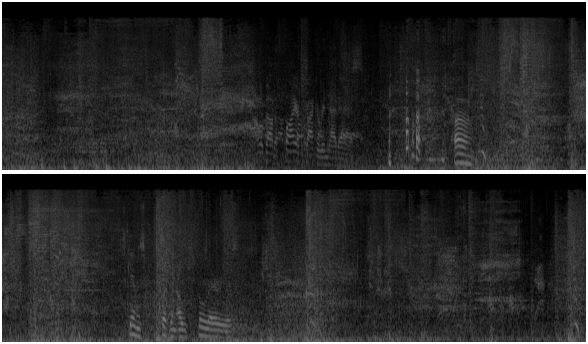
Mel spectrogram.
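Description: A sword swishes and slices through flesh.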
